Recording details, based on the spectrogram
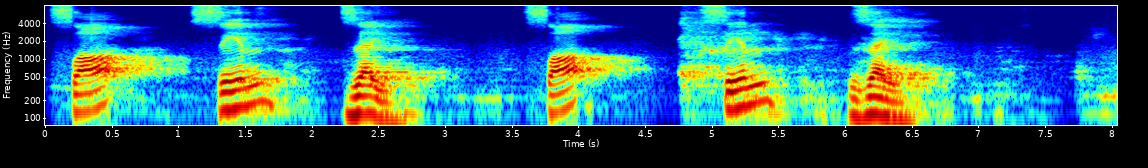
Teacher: makhraj ujung lidah dengan gigi seri bawah ujung lidah dengan gigi seri bawah ada tiga huruf yang keluar dari sini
